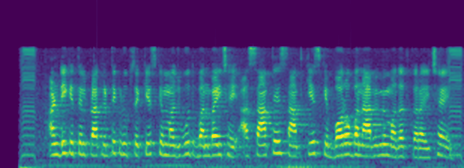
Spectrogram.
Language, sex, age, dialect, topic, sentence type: Magahi, male, 25-30, Western, agriculture, statement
